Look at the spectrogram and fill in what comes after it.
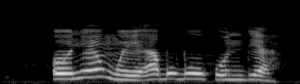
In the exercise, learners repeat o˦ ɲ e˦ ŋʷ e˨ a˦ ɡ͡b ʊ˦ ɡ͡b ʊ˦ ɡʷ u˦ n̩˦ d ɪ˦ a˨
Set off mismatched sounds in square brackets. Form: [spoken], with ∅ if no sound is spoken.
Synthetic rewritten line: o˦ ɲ e˦ ŋʷ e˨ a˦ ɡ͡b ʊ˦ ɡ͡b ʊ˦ [kʷ] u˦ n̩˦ d ɪ˦ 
